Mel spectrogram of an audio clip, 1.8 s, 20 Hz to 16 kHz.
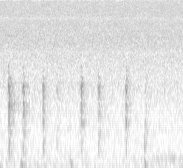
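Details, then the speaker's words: Kawasaki Brute Force 784 big bore (820 pistons, 650 bottom end) ATV: sharp, uneven top-end ticks over the engine hum; owner suspects a timing chain tensioner, scored cylinder or lower rod bearing. "so it's either a chain tensioner or something maybe my tensioner broke or it is i guess it could be a lower rod bearing too but it sounded like it was in the top end"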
